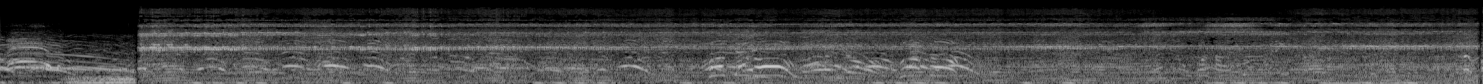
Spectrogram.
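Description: Chevrolet Silverado pickup doing a burnout, its rear tyres squealing in a steady high tone, mixed with crowd voices and music with a regular beat.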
